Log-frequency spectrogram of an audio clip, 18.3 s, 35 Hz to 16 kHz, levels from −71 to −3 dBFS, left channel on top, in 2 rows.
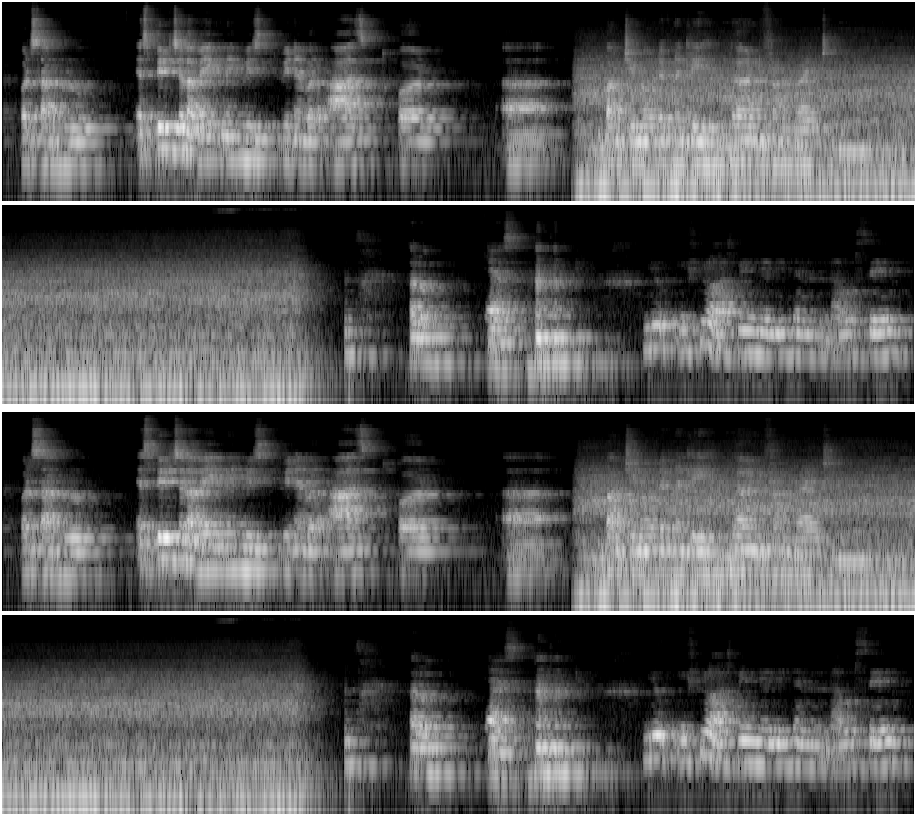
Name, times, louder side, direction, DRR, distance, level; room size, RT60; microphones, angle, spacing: voice 1, 0.2-0.9 1.3-3.7 4.0-4.3 5.0-5.5 5.9-8.3 13.2-13.6 14.0-14.2 14.5-15.4, left 1 dB, 85° left, -1 dB, 0.8 m, -24 dB
sound 1, 5.7-12.1, left 1 dB, 70° left, 1.2 m, -28 dB
voice 2, 12.5-12.9 14.0-14.1 15.5-18.1, right 1 dB, 10° right, -4 dB, 0.6 m, -26 dB
4.6 x 3.2 x 2.3 m, 0.89 s
head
